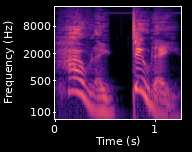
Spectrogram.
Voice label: Sniper positive vocalization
